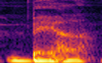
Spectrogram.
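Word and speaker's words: beatha: Ushka Betha. – Aye. – Oof. Yeah. So, I don't want to correct your pronunciation, but that was wrong. – What is it? – Beha. – Beha, so it is, yeah.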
